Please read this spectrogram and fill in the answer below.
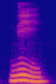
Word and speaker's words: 네: For 너의, we say 네, but in this case, we pronounce it more like 니.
